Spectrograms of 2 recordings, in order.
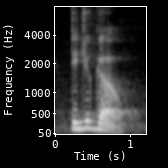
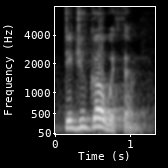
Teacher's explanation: the first sentence will end with a Content word which is stressed and the second sentence will end with the function word which is not stressed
